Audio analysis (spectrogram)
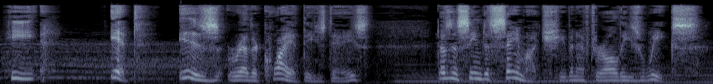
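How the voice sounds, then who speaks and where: Courteous, higher-voiced gentleman visitor. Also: very animated, slow, faint music behind, full character voice. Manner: courteous, chatty. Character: polite male visitor making courteous small talk. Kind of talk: radio drama acting.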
